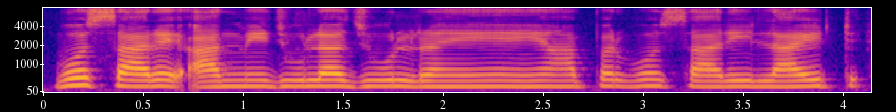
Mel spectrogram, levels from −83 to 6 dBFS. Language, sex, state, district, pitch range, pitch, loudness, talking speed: Hindi, female, Madhya Pradesh, Bhopal, 210-225 Hz, 215 Hz, -16 LUFS, 190 wpm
